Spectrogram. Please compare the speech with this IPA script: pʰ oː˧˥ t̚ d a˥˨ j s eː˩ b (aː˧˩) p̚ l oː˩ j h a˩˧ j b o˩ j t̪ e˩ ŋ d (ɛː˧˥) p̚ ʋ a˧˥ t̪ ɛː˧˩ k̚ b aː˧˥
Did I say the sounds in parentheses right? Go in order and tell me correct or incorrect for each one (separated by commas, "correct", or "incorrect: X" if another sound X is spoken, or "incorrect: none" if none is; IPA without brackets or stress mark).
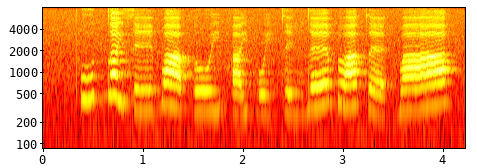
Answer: correct, correct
